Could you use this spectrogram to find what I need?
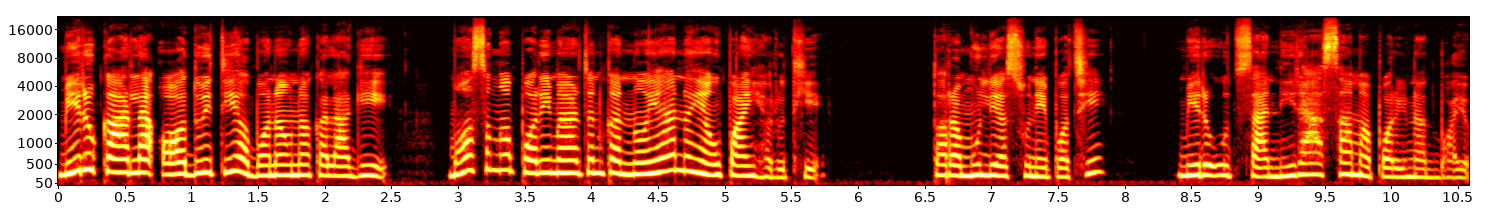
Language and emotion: Nepali, sad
